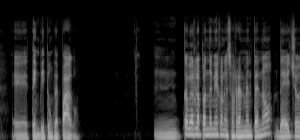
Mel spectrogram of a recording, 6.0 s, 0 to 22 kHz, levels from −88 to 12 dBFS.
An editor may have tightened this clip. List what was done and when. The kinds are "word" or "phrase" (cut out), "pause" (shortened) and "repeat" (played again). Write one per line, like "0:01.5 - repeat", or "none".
0:01.1 - word
0:03.7 - word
